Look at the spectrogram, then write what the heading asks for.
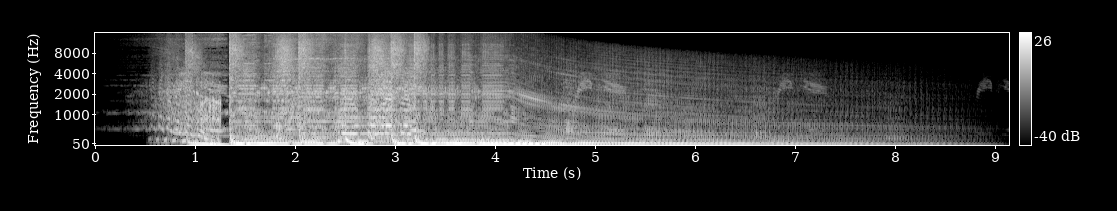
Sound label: destroyed stinger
